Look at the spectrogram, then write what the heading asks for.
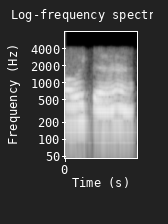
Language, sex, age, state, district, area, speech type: Kannada, female, 60+, Karnataka, Dakshina Kannada, rural, conversation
